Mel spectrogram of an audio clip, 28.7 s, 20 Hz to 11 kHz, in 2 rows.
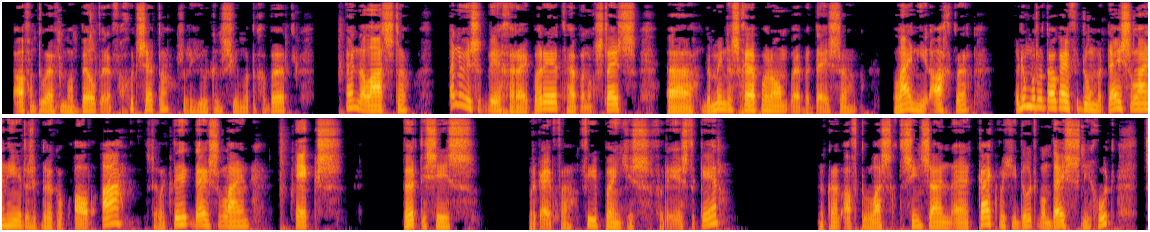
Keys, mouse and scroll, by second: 1.0 KP_3, 3.4 f, 4.8 click, 5.4-11.6 middle drag, 13.6-14.7 shift+middle drag, 15.8 alt+click, 17.7 x, 20.1-20.7 middle drag, 21.2-22.5 scroll up 1, 22.5 shift+click, 23.9 shift+click, 24.4-28.6 middle drag.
